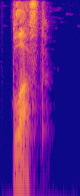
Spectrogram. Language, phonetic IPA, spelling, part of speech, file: Russian, [pɫast], пласт, noun, Ru-пласт.ogg
- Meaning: 1. layer, sheet, stratum 2. bed (a deposit of ore, coal etc.)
